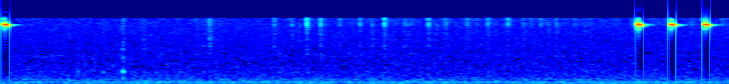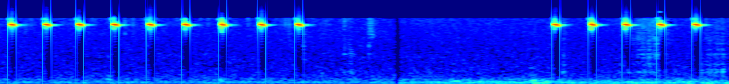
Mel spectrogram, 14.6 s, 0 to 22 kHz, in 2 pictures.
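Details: Cricket, known in Korean as 털귀뚜라미, recorded by the National Institute of Biological Resources in 2020. Eleven sharp, very high chirps come about every third of a second, then a pause, then five more. A faint low hum sits underneath.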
